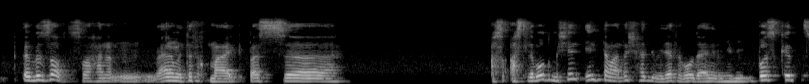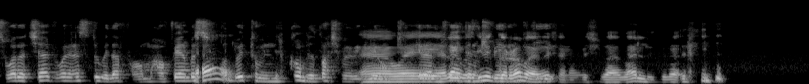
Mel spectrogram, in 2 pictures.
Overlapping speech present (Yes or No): Yes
